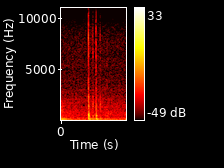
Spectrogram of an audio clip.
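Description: Two or three quick key presses on a computer keyboard, faint clicks close together in a quiet room with no talking.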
